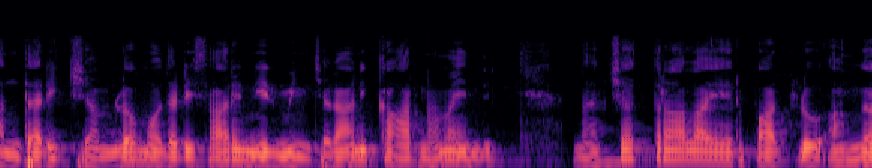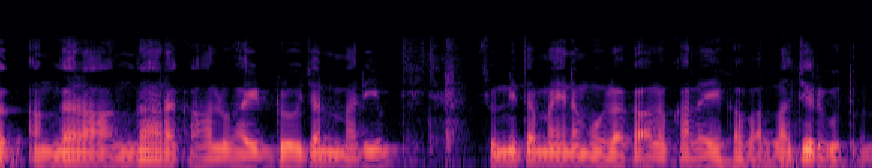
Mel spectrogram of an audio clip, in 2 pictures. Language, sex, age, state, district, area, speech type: Telugu, male, 18-30, Andhra Pradesh, Palnadu, rural, spontaneous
